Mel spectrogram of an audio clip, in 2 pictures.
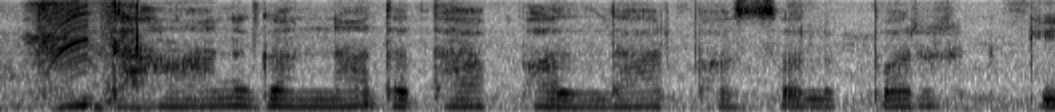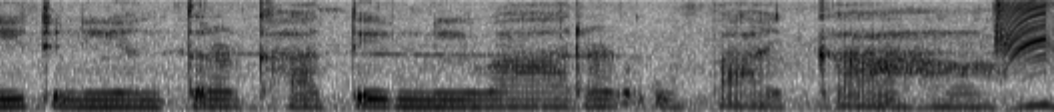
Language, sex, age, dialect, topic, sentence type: Bhojpuri, female, 31-35, Western, agriculture, question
